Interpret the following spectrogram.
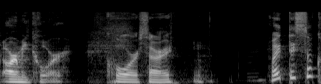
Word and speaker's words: Corps: week which is against corpse rules core rules like Army core core sorry wait they stuck on corpse don't they know they calm cool the P is silent it's a weird French thing I think it's a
